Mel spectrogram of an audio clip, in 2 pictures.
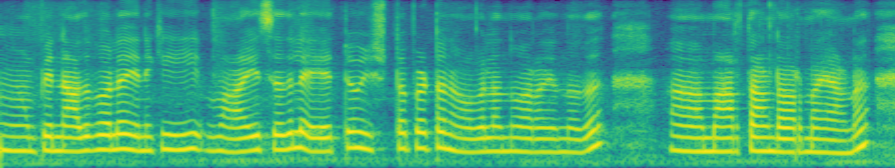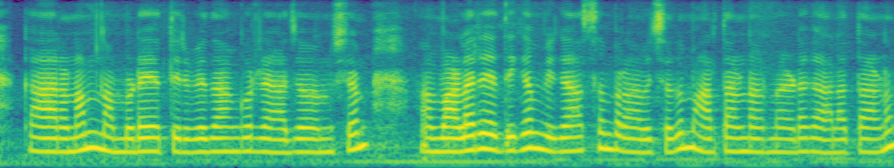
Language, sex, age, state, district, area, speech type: Malayalam, female, 30-45, Kerala, Thiruvananthapuram, rural, spontaneous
